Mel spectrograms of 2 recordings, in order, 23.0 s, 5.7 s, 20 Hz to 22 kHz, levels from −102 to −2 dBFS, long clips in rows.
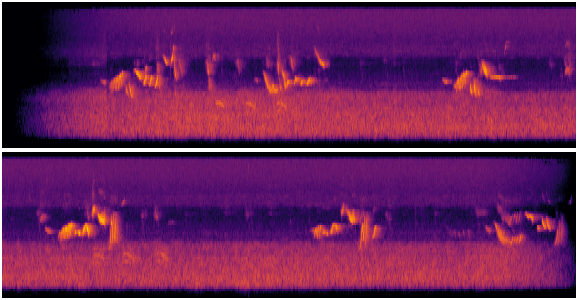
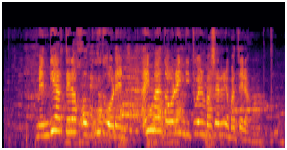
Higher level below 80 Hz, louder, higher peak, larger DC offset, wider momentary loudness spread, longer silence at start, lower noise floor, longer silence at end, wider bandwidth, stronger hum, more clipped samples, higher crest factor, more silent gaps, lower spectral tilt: second, under -90 dBFS vs -66 dBFS; second, -26 LUFS vs -18 LUFS; second, -8 dBFS vs -2 dBFS; neither; first, 22 LU vs 10 LU; first, 1.2 s vs 0.5 s; first, -82 dBFS vs -50 dBFS; first, 0.25 s vs 0.05 s; first, 18 kHz vs 11.5 kHz; neither; neither; first, 26 dB vs 18 dB; neither; second, 4 dB/octave vs -2 dB/octave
